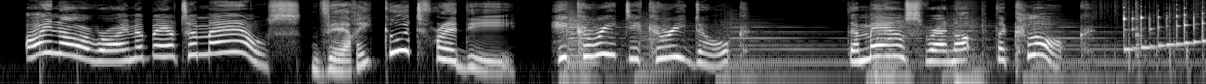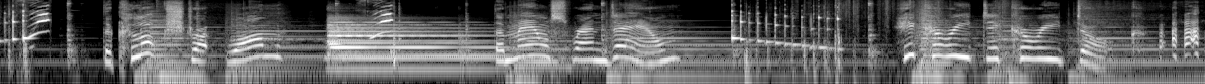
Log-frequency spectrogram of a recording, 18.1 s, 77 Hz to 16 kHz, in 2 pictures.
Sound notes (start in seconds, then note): 11.7 squeaks; 11.7 clock chimes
